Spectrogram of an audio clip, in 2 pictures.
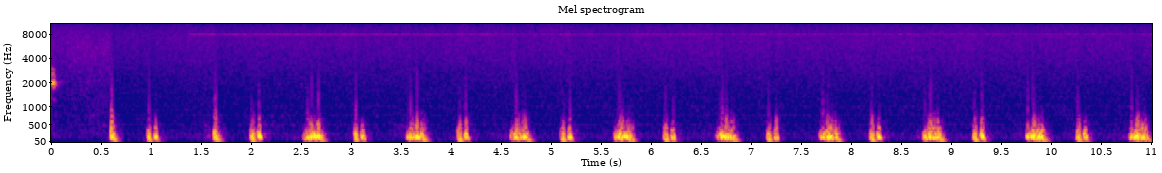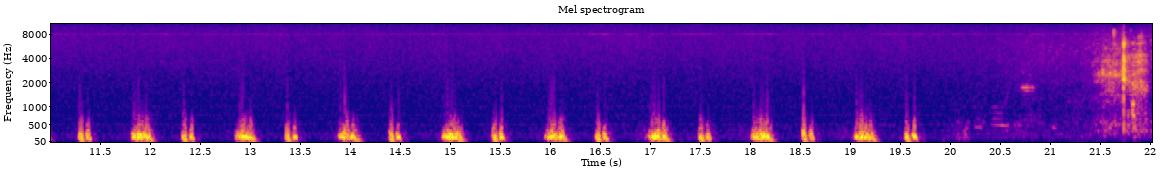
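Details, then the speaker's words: Mitral stenosis presenting with only a presystolic murmur, regular at about 58 per minute. Lying supine, only the first and second sounds and an opening snap are heard; turning onto the left side brings out a low presystolic murmur. "ساعات الماترال ستينوزيس بيبريزنت ببري سيستوليك مارمر بس زي المثال اللي جاي، وهنا برضو الأول والمريض نايم على ظهره مسموع بس الفيرست والسكند هارت ساوندز ومعاهم اوبننج سناب، ولما ينام على الجنب الشمال البري سيستوليك مارمر تظهر."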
